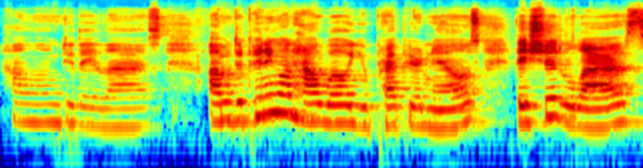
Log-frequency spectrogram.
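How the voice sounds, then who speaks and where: There is audible room echo as a soft-spoken woman talks at a fairly slow pace. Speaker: nail artist. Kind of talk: livestream tutorial chat. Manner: casual with fillers.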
